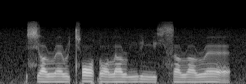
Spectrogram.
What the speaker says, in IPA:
ɕ ɐ ɹ ɛ ɹ cʰ ɔ ɗ ɔ l ɐ ɹ ŋ i ɲ ɛ ç s ɐ ɹ ɐ ɹ ɛ

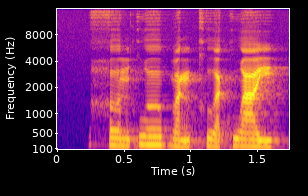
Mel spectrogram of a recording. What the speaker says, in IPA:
h ɤː˨˩ n k w ɤː˧ b a˩˦ ŋ kʰ u˩˦ a̯ k w a˧ j

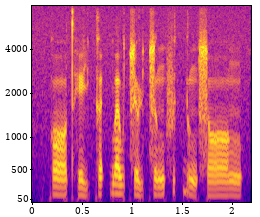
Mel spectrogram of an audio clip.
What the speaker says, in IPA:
k ɔː˨ t̪ʰ e˨˩ j k ɐ˧ t̚ w ɐ˧ w t͡s ɵ˨˩ ɥ t͡s ʊ˨˥ ŋ f ɪ˥ k̚ j ʊ˨˩ ŋ s ɔː˨ ŋ

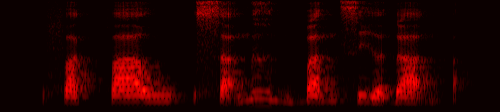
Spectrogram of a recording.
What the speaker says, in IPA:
f a˨˩ k̚ f a˧ w | s a̰˧˥ n ɣ ə̤˨˩ n ɓ a˧ n s i˧˩ ə̯ ɗ a̰˧˨ n ʔ

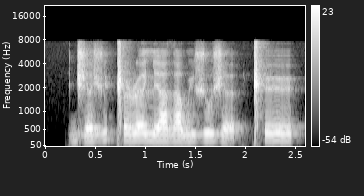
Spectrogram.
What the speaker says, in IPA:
d͡ʒ ə ʒ y ǁ œ ɭ ə lʲ a ð a w y ʒ u ʒ ə | ǁʰ ø

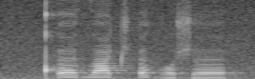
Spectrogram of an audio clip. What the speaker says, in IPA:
ǃʼ ɜː˦ d̪ aː˦ t͡ʃʼ ɜ˦ ɡ ɔ˨ ʃ ɜ˧

